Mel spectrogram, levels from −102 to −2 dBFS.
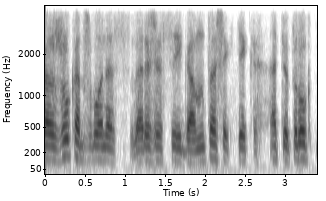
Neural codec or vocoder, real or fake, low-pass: vocoder, 44.1 kHz, 128 mel bands, Pupu-Vocoder; fake; 3.6 kHz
